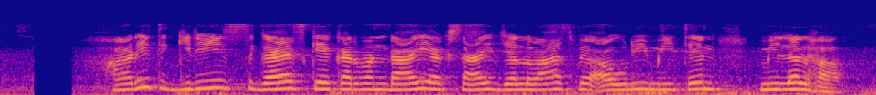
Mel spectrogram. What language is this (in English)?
Bhojpuri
